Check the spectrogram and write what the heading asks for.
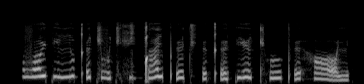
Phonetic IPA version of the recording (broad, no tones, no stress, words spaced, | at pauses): vɔy̯pʲu ɲʊkʼøcvʊcfʲʊ ɡ͡ǃai̯ pʼʏt͡ʃʼʏkʼø pʲø cʰupʼʏ hɔlʲ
